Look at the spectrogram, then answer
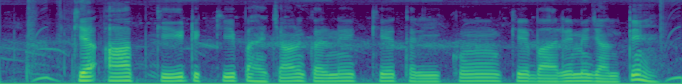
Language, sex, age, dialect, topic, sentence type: Hindi, male, 18-24, Awadhi Bundeli, agriculture, statement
